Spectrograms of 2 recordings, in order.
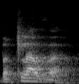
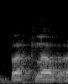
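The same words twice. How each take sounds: First: Baklava said as bə-KLA-və, first a reduced to a schwa; the wrong take baklava, with a weak first syllable; pronunciation correction. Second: Baklava said BAK-la-və, with a full open first a; the right take Baklava, first syllable bak said clearly; pronunciation correction. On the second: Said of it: "Baklava, okay". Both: Shown as a demonstration.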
